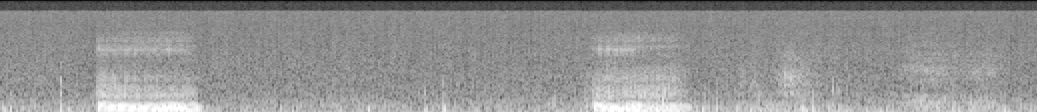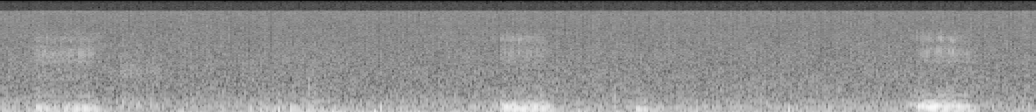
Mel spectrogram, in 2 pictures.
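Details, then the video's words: A sleeping male Beagle snoring: five loud, low, rasping breaths come roughly every three to four seconds. Quieter breathing fills the gaps. "Snoring Beagle"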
